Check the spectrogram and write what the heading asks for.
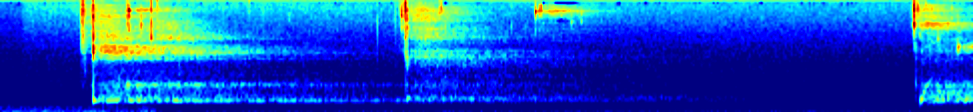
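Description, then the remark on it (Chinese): Water drips in Yuanjue Cave, a Buddhist grotto hall: water seeping from the mountain runs from a carved dragon's mouth into the bowl held up by an old monk figure. Three sharp drops fall at irregular intervals, each leaving a bright, ringing echo that slowly fades into near silence. “宽敞的洞厅，在一片静谧之中，不时传来了滴水声。”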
